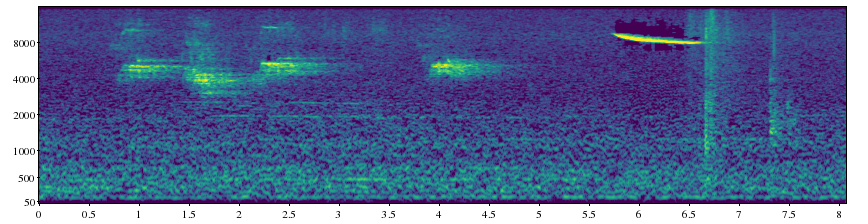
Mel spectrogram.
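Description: Songbirds calling: several short high chirps in the first few seconds, then about six seconds in a loud, thin, very high whistle that falls slightly in pitch. Two sharp clicks follow it, over a steady faint background hiss.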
